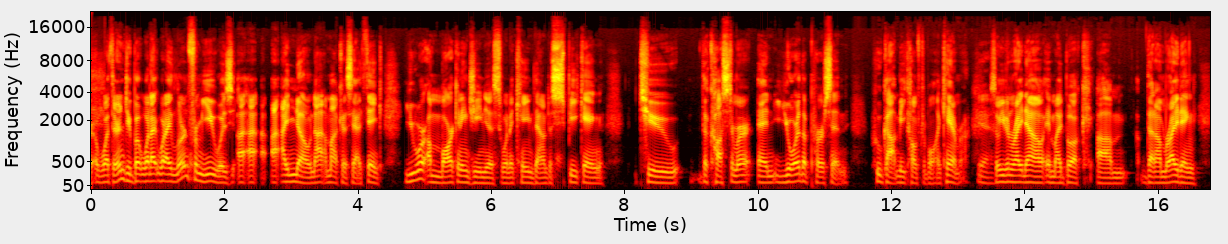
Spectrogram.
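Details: Adult male speaker who says he stutters and has learned to embrace it; stuttering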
